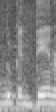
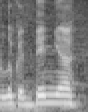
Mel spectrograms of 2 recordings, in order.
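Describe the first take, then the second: First: The surname is said as one short syllable. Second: The surname is said with an added ending syllable. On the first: "I believe it's actually pronounced Din" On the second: "as you guys want me to pronounce it"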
